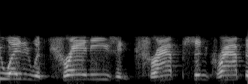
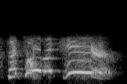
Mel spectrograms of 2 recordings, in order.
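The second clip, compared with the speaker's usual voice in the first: much higher, loud outburst; exasperated shout; 12 semitones higher, 3 dB louder than usual. Real, not acted. Streamer snapping back at a viewer, with a loud, high exasperated shout. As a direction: blow up at the question. Defending reading the names.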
